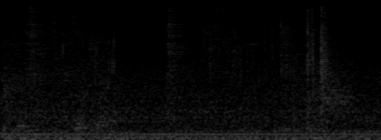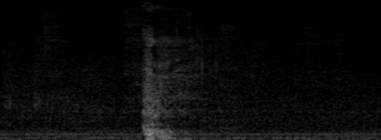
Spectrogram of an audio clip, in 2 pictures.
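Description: Pages rustle as an elderly man turns them.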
